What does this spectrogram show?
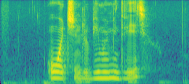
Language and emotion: Russian, positive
